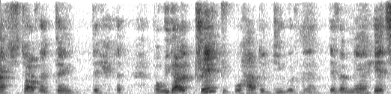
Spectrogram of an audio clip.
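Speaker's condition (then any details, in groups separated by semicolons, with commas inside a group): No condition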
